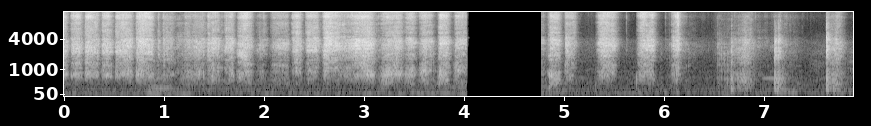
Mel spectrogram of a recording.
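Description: A rusty knife blade is rubbed with a sharpening tool in quick, rasping back-and-forth strokes, loud and close, with a brief pause midway before sharper, more separated strokes resume.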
